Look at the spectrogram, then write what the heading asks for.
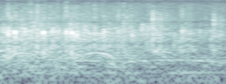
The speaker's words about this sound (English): And ladies, what do you say? That's your moment. You could clap. You can stand up.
